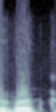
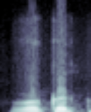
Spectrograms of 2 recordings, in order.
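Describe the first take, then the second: First: वक्त with k and t joined; correct cluster. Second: वक़्त split as "vakat"; wrong cluster. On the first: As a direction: say वक्त as "vakt". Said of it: "होता है". (वक्त में जुड़ा क्त) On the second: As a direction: add a vowel inside वक़्त. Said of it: "नहीं होता है". (वक़्त को वकत जैसा) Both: Shown as a demonstration.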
